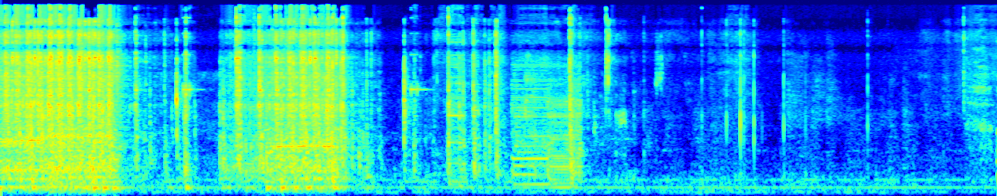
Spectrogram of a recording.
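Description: A sewing machine stitches fabric down in two loud, fast bursts of rapid mechanical rattling, followed by a shorter, quieter run and some faint handling noises; a person talks briefly between the bursts.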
